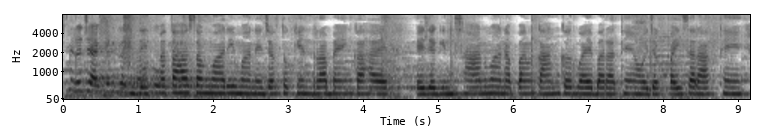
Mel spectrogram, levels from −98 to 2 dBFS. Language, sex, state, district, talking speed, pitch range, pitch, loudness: Chhattisgarhi, female, Chhattisgarh, Sarguja, 145 wpm, 220-235 Hz, 230 Hz, -15 LUFS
